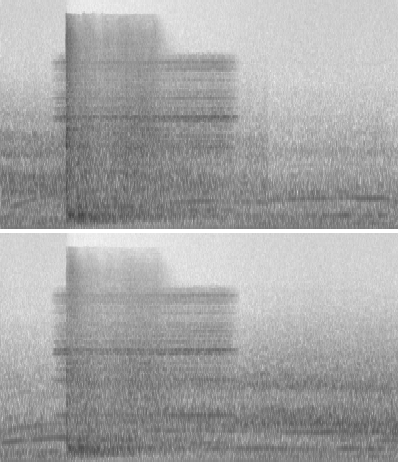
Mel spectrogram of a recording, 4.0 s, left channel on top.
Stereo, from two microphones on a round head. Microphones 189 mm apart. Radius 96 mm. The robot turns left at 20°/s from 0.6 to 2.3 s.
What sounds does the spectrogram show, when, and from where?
0.7 s a splash: 75° left (ahead or behind), 1.8 m; by 1.6 s 70° left (ahead or behind), 1.8 m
